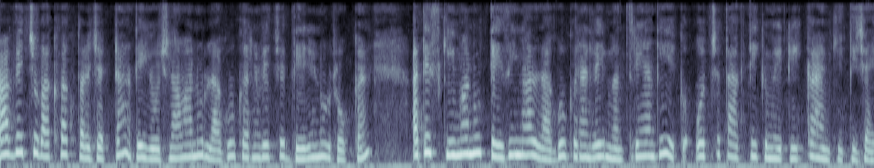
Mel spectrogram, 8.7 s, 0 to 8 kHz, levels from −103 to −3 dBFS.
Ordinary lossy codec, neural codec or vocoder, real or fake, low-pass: AAC, 48 kbps; codec, 16 kHz, 4 kbps, FreqCodec, smaller model; fake; 7.2 kHz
